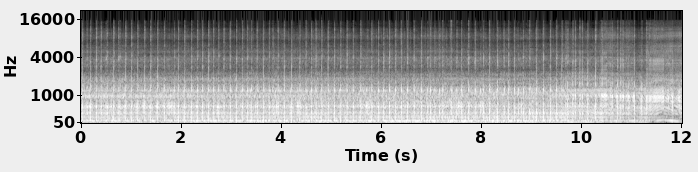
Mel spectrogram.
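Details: Vintage all-metal Poulan 2000 chainsaw, sat for years, case recently filled with water, started on choke: steady high-pitched two-stroke buzz at even speed, no stumbling or misfire; running cleanly.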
